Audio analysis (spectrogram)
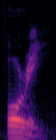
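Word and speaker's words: Horry: in ay County and the H is silent it's h o r r y Orie and uh which is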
